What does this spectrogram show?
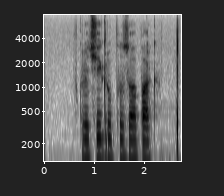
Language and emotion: Russian, neutral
